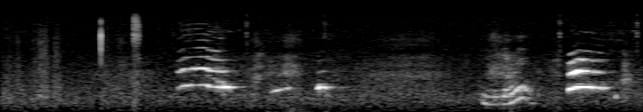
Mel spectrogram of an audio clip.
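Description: Siberian husky whining in a handful of short high-pitched calls that bend up and down in pitch, the first about two seconds in and the last near the end, with one lower call rising in pitch just before it. Two sharp clicks come about a second in.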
